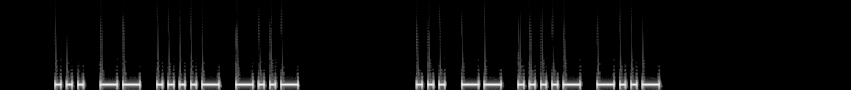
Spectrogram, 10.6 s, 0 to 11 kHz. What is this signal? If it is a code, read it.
Morse code, heard as a keyed tone, about 17 wpm, 700 Hz. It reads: SM4X SM4X
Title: DXCC-100 Call Signs - 4 Characters - Repeated 3x - 17wpm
